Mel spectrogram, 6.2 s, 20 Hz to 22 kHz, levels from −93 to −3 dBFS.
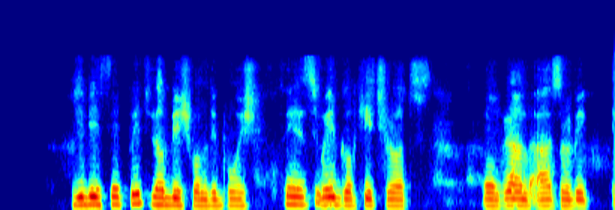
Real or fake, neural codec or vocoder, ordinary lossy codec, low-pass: fake; codec, 16 kHz, 1.1 kbps, Voila-Tokenizer; none; none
